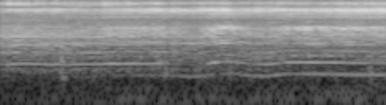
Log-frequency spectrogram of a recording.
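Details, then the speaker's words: Small engine in an E-POWER hybrid RC drift car driving a generator at constant revs; loud steady high buzz wavering slightly in pitch, very noisy and inefficient, current seemingly insufficient, cause not confirmed. "Çok ses yapıyor ve çalışmıyor. Motor duruyor ve motorun dönüş hızını değiştiriyor dolayısıyla bir miktar hızlanıyor ama verimi iyi değil."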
